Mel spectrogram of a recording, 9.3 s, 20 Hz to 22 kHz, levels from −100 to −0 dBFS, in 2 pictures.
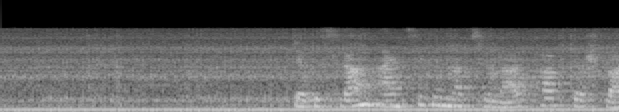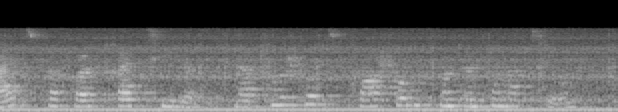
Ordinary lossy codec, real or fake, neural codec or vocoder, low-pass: none; real; none; none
